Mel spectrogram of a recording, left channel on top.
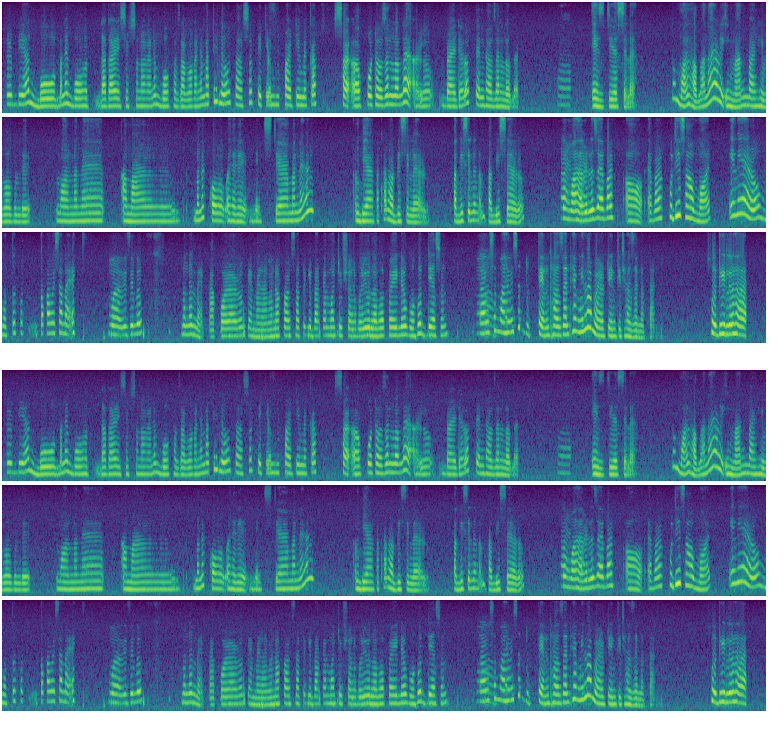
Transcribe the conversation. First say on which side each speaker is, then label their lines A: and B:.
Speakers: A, on the left; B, on the left.
A: বিয়াত বৌ মানে বৌত দাদাৰ ৰিচেপচনৰ কাৰণে বৌক সজাবৰ কাৰণে মাতিলো তাৰ পিছত পাৰ্টি মেকাপ চা ফৰ থাউজেণ্ড ললে আৰু ব্ৰাইডেলত
B: অ
A: টেন থাউজেণ্ড ল'লে
B: অ
A: ইচ যি আছিলে ত মই ভবা নাই আৰু ইমান বাঢ়িব বুলি। মই মানে
B: উম
A: আমাৰ মানে ক হেৰি নেক্সট ইয়েৰ মানে বিয়াৰ কথা ভাবিছিলে আৰু ভাবিছিলে ন ভাবিছে আৰু।
B: কাৰ
A: ত মই
B: তোমাৰ
A: ভাবিলো যে এবাৰ অ এবাৰ সুধি চাও মই। এনে আৰু
B: উম
A: মোৰতো টকা পইচা নাই মই ভাবিছিলো মানে মেকাপ পৰা আৰু কেমেৰা মেনৰ খৰচাটো কিবা এটা মই টিউশচন কৰি ওলাব পাৰিলেও বহুত দিয়াচোন।
B: উম
A: তাৰপিছত মই
B: সেইটো
A: ভাবিছো
B: হয়।
A: টেন থাউজেণ্ডহে মিলাম আৰু টুৱেণ্টি থাউজেণ্ড এটা সুধিলো হা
